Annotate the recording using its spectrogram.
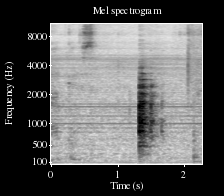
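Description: A single sudden clatter of kitchenware about a second and a half in, dying away within half a second.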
